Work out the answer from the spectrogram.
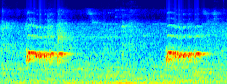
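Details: Tulungagung local wild-type zebra dove delivering its ulem and kristal song: each phrase opens with a short trill and runs into a long, vibrating, level coo, repeated after roughly three seconds.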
